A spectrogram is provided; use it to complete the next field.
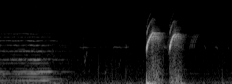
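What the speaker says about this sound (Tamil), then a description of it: "காலங்காத்தால விசில் அடிச்சுட்டு" Two sharp, loud rising whistles from a person in the early morning, close together and alone, after a fading steady tone.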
